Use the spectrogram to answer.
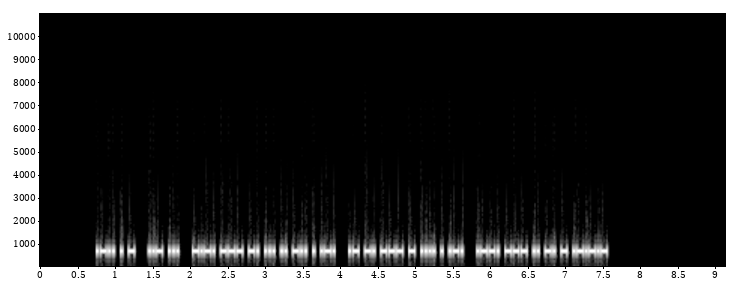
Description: Morse code, heard as a keyed tone, about 46 wpm, 700 Hz. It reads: LET US CONSIDER ANOTHER POINT.
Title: Sentences from Top 1000 Words - Review Part 4 - 45wpm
